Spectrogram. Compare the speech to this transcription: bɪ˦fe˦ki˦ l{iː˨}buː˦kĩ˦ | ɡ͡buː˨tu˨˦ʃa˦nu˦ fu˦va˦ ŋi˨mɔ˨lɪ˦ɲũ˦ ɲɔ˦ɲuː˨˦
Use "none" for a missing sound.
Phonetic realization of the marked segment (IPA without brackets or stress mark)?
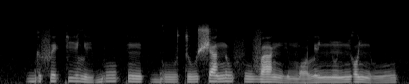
i˨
